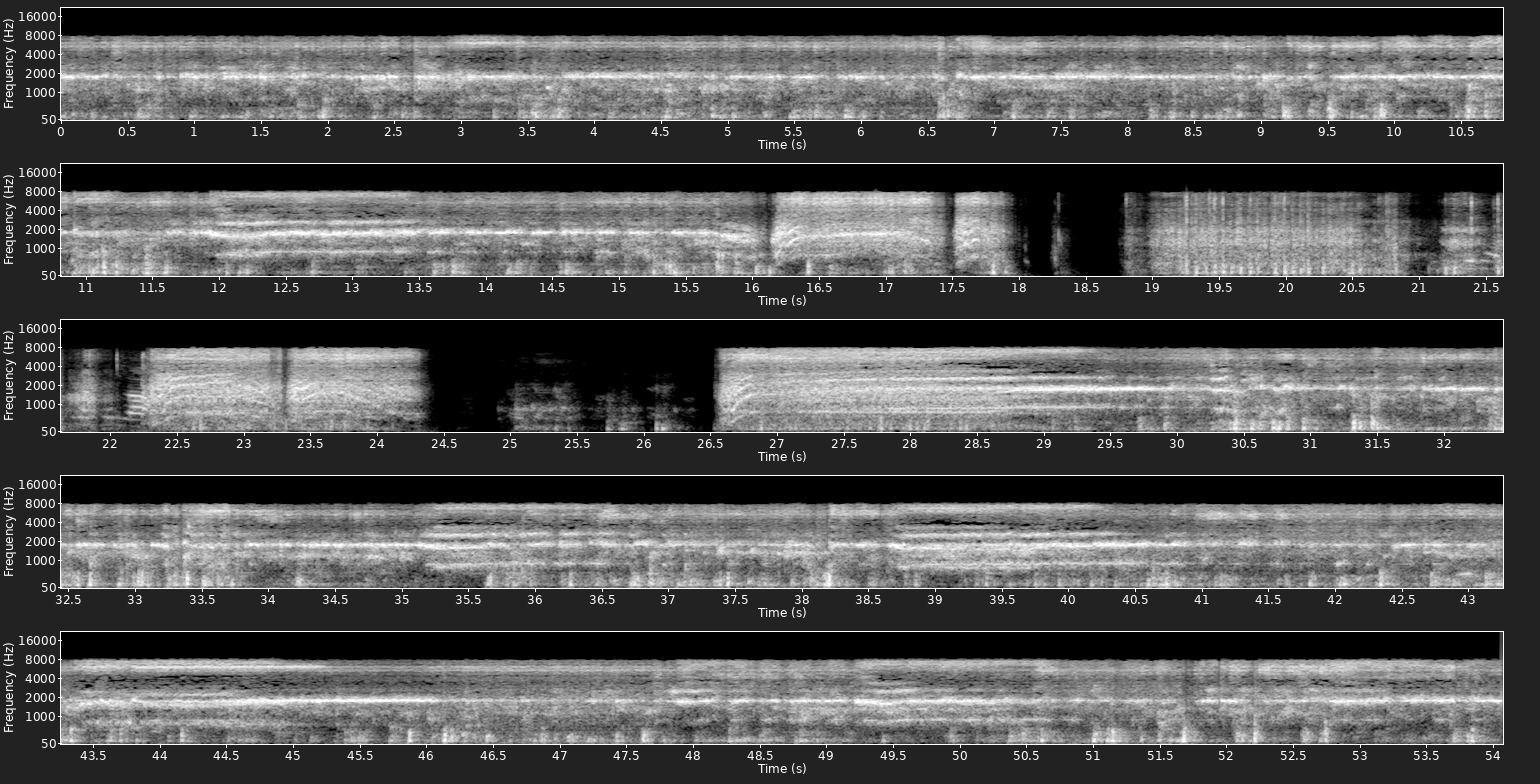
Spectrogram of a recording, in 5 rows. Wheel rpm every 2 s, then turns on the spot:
230, 230, 230, 230, 230, 230, 230, 220, 150, 20, 20, 80, 10, 100, 220, 230, 230, 230, 230, 220, 230, 230, 230, 230, 230, 230, 230.
18-22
